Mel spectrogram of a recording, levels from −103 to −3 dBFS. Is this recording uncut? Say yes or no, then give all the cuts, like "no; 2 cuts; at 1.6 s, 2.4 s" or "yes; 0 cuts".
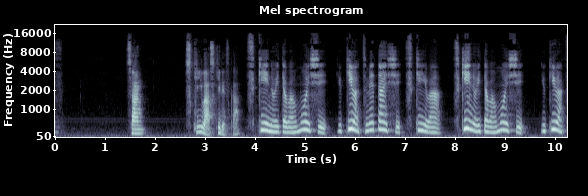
no; 3 cuts; at 3.8 s, 5.6 s, 7.0 s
